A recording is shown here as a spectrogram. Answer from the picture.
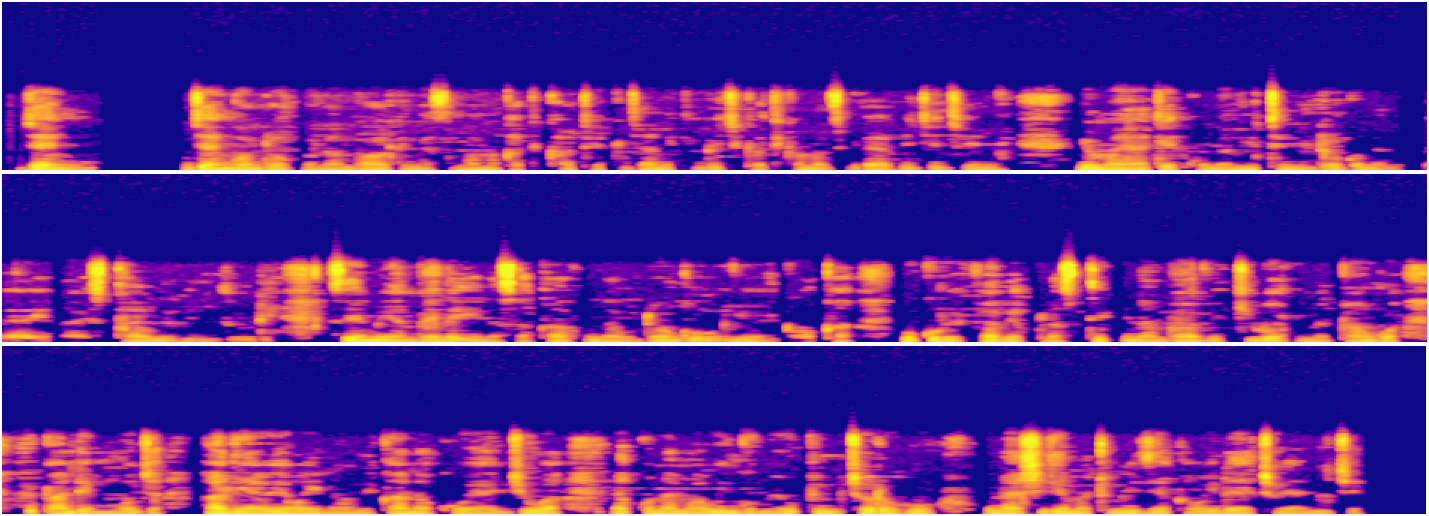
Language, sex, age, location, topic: Swahili, female, 36-49, Kisii, health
